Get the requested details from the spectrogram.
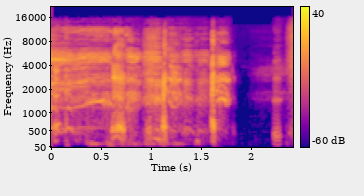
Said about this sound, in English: You probably want to tap to that cough, mate.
